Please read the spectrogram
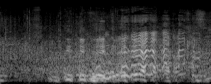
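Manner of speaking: loud high laugh; real laugh after a joke. Real, not acted. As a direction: burst out laughing.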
